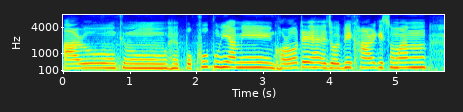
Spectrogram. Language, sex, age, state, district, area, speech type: Assamese, female, 45-60, Assam, Golaghat, urban, spontaneous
